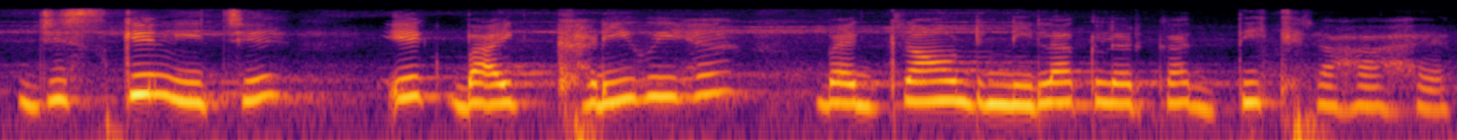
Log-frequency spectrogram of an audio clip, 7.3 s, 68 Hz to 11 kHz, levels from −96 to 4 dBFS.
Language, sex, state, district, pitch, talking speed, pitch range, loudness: Hindi, female, Bihar, Patna, 275 Hz, 105 wpm, 255-320 Hz, -17 LUFS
